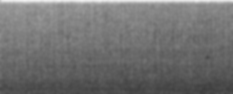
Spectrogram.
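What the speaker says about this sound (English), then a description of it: "Here we've got a nice Caterpillar Road Patrol." A gas-powered four-cylinder Caterpillar Road Patrol grader rolls past in a parade, its engine giving a steady, broad rumble that holds at an even loudness with no talk over it.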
